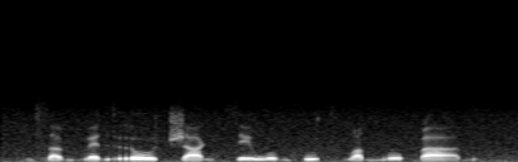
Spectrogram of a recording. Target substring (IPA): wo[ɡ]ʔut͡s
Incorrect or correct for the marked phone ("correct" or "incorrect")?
correct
